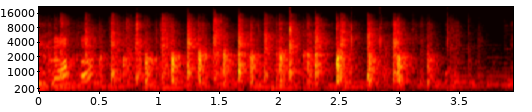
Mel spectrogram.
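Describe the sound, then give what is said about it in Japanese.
An audience claps at a live event: many quick, sharp hand claps in a fairly even stream, with voices talking over them. “みんな拍手して”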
